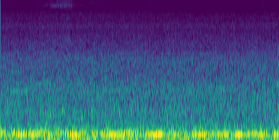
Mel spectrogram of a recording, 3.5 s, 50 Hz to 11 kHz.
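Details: Panasonic air conditioner compressor that had been very loud and wouldn't start, now running after adding refrigerant at 3.7 A of a rated 5 A: steady low hum with no knocking or rattling. It is running normally.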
